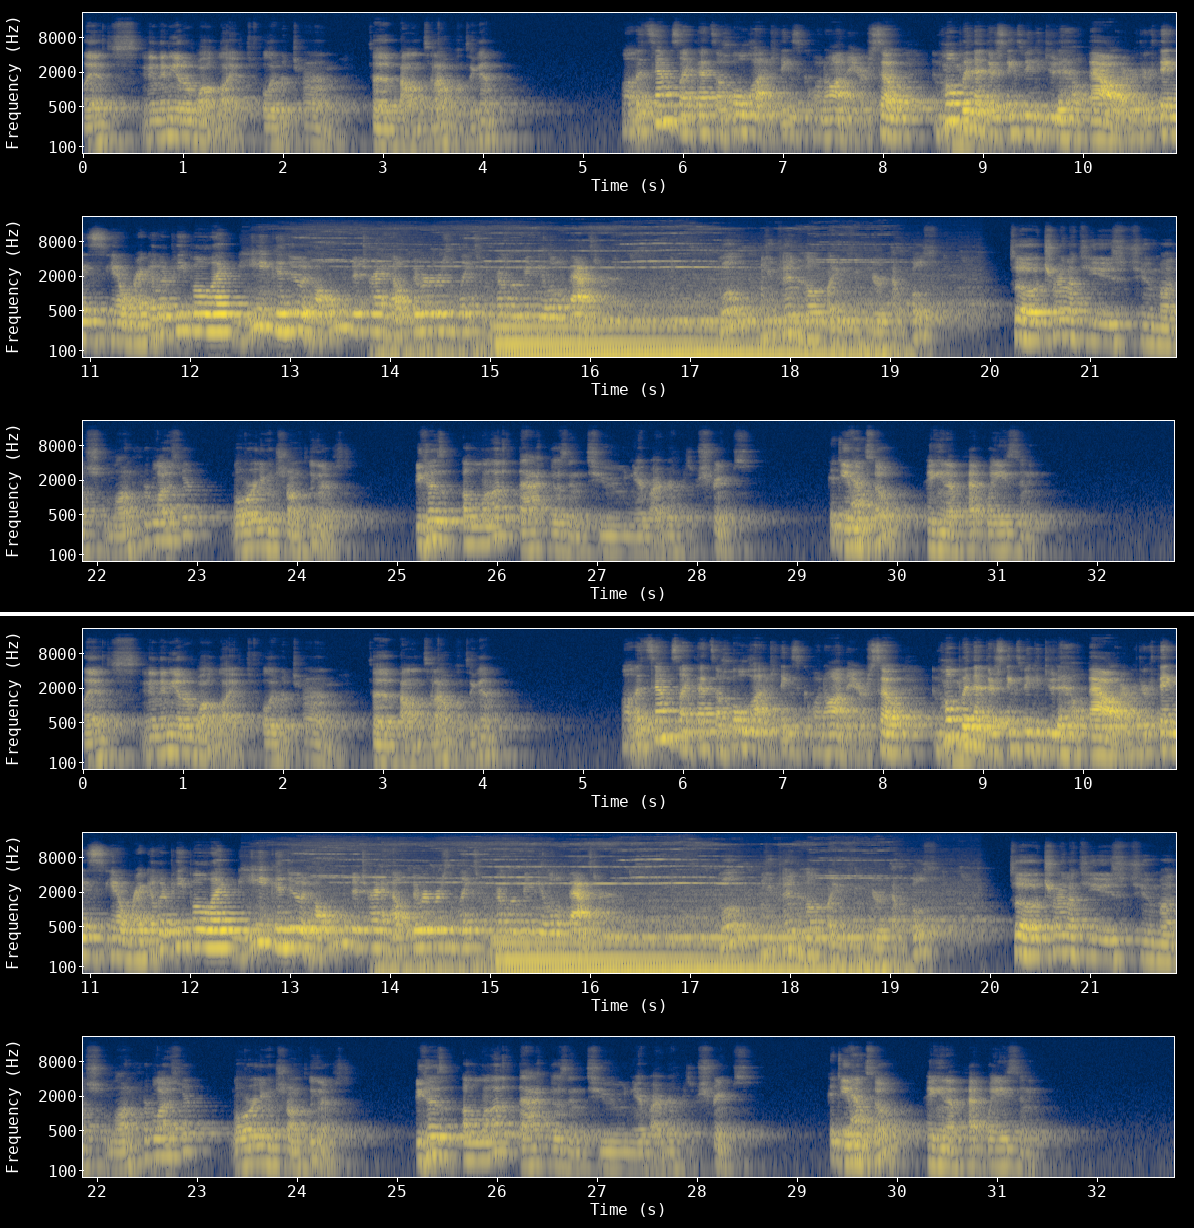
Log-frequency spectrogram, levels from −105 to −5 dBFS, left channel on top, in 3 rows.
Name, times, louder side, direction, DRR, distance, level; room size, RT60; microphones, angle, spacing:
voice 1, 0.0-2.5 2.9-4.1 8.7-8.8 17.3-19.5 20.2-22.9 23.3-24.4 25.2-28.5 29.4-30.0 30.3-31.3, left 1 dB, ahead, -2 dB, 0.5 m, -29 dB
voice 2, 5.4-8.2 8.5-16.2 29.3-29.7, equal, 45° right, -3 dB, 1.3 m, -22 dB
Truck, 12.5-19.9, right 3 dB, 75° right, 1.2 m, -40 dB
sound 1, 13.8-18.9, equal, 40° left, 0.8 m, -25 dB
3.9 x 3.8 x 2.6 m, 0.99 s
head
